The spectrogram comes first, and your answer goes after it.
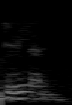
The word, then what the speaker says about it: Dhillon: Because as you write, you read, na? So you pronounce it like that. And Poonam Dhillon.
